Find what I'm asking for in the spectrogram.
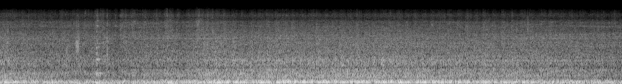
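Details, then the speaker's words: Vehicle just started after sitting about 8 months, 80 degrees out: lumpy, uneven low rumble with irregular stumbles, rough idle close to stalling; likened to a "valve fart", suspected garbage fuel, unconfirmed. "Yeah, it sounds like it's doing like a valve fart."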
